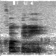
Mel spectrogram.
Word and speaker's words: kokanee: No, kokanee.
